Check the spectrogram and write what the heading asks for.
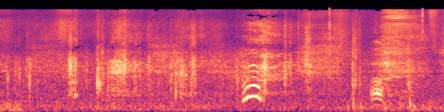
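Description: A man's short voiced 'ooh' of exertion, rising then falling in pitch, about two and a half seconds in, and another 'oh' near the end, as he climbs a steep dirt trail. His footsteps crunch on the dirt throughout.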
